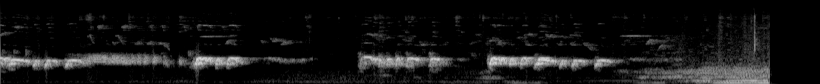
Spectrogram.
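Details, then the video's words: Local zebra dove in full performing song, used as a tutor to draw replies: trilled cooing phrases of about a second or more, repeated with short pauses, faint small birds chirping higher up, ending in a burst of rustling noise. "Suara sang masteran burung kutut lokal manggung gacorrr"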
